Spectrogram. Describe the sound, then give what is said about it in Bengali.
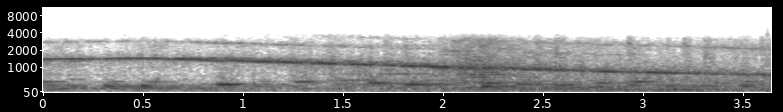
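Fire engine siren passing by, one long, loud wail that slides slowly downward in pitch over a steady low rumble of traffic. “Fire সার্ভিসের গাড়ি মাত্র যাচ্ছে”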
